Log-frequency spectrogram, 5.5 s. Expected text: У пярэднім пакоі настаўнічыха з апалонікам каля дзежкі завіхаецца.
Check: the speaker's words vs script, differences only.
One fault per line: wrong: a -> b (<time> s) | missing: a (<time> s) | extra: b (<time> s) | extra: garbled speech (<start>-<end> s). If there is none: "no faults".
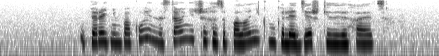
no faults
